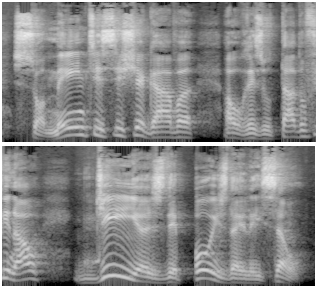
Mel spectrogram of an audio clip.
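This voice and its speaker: Lively male documentary narrator. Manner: measured, storytelling delivery with lively pitch. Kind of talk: scripted narration.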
